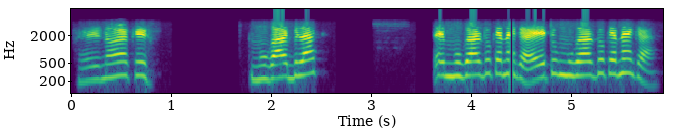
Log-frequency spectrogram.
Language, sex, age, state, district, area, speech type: Assamese, female, 45-60, Assam, Biswanath, rural, conversation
